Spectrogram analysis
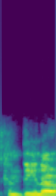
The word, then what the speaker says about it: Candido: So, the first one they announced for Dark Side of the Ring is they're gonna have Chris Candido and Chris Candido. Yeah, Chris Candido and Sonny Story.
